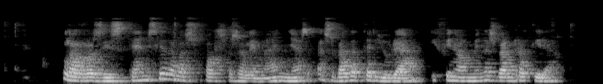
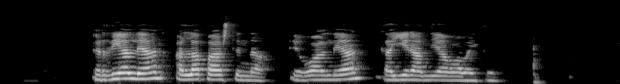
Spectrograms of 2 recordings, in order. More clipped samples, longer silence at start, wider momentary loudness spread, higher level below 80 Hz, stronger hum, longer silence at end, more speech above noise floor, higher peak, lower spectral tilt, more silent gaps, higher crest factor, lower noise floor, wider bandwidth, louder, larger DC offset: neither; second, 0.65 s vs 0.95 s; second, 8 LU vs 14 LU; first, -60 dBFS vs -66 dBFS; neither; second, 0.4 s vs 0.8 s; second, 36 dB vs 59 dB; about the same, -2 dBFS vs -2 dBFS; first, -6.5 dB/octave vs -4 dB/octave; neither; about the same, 16 dB vs 18 dB; second, -54 dBFS vs -77 dBFS; first, 9.4 kHz vs 7.4 kHz; about the same, -19 LUFS vs -17 LUFS; neither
